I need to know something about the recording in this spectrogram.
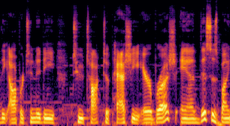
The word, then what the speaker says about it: Paasche: So many different ways that they say it, and the real pronunciation is Paasche.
